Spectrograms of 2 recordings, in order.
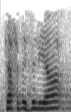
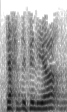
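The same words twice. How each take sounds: Both takes have the same delivery.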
